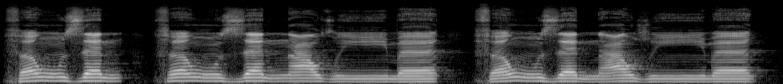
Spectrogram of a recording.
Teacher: Dia bagi getar sikit zai tu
